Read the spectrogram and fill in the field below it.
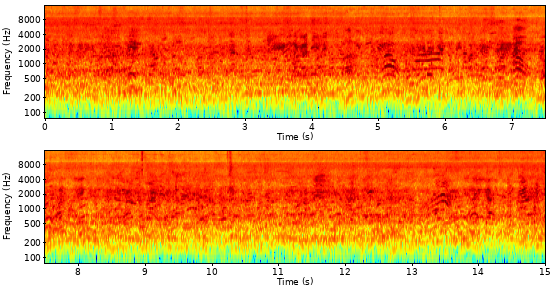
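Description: A large crowd of men and women chatters and calls out nearby, outdoors.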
